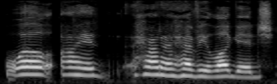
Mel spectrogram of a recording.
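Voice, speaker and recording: A woman's voice: a little high, big pitch swings, unhurried, no echo, clean studio sound, pitched above the performer's own voice. A woman voicing a cheerful, teasing young woman in a story she reads aloud. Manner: bright and teasing.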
